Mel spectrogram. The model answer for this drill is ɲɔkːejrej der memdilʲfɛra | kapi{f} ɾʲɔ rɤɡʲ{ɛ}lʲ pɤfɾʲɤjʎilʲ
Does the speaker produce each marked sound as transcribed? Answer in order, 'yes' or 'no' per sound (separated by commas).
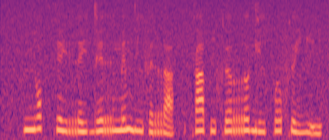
yes, yes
